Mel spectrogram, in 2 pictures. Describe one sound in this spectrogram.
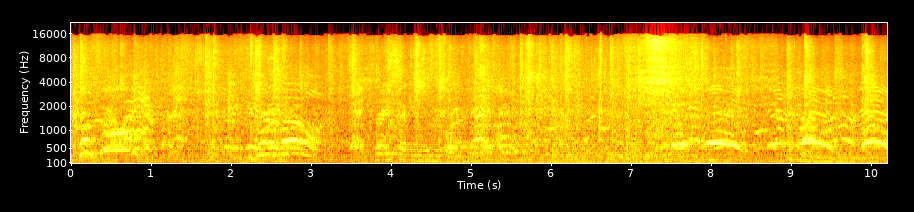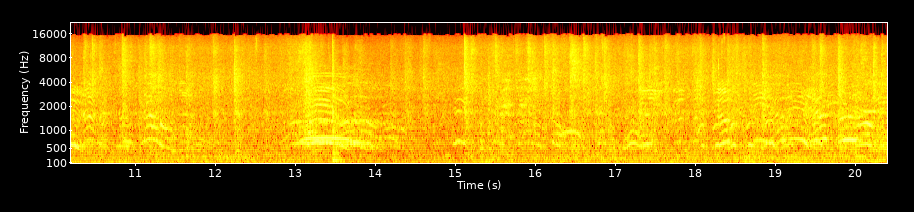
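Lacrosse sticks clack together sharply now and then.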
